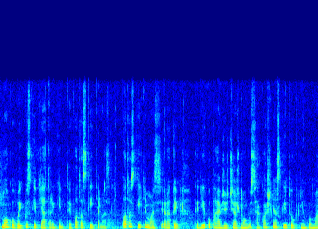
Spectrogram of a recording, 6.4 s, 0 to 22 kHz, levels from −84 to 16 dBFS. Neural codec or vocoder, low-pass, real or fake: none; 14.4 kHz; real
